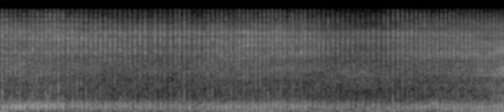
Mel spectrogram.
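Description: Manco Dingo Deuce go-kart engine running steadily with a rough, buzzing small-engine drone, moderately distant and continuous, no voices over it.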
